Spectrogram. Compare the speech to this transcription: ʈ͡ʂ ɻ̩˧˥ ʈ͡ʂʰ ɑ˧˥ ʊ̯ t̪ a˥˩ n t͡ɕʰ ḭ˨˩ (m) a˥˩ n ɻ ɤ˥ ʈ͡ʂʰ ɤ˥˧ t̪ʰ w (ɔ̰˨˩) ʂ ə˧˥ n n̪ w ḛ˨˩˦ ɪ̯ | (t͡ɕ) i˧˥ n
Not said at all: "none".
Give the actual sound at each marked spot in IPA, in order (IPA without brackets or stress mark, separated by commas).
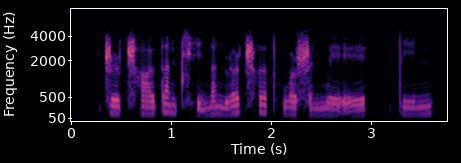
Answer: n̪, ɔ˥˩, t̪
